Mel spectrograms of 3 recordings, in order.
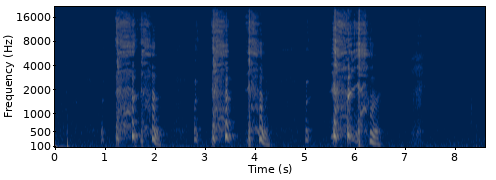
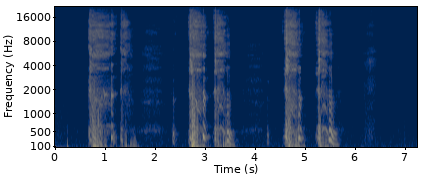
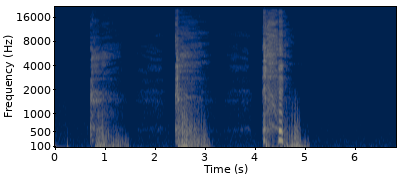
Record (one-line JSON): {"three_cough_length": "8.6 s", "three_cough_amplitude": 1839, "three_cough_signal_mean_std_ratio": 0.42, "cough_length": "7.3 s", "cough_amplitude": 6008, "cough_signal_mean_std_ratio": 0.38, "exhalation_length": "6.8 s", "exhalation_amplitude": 3876, "exhalation_signal_mean_std_ratio": 0.38, "survey_phase": "alpha (2021-03-01 to 2021-08-12)", "age": "65+", "gender": "Female", "wearing_mask": "No", "symptom_new_continuous_cough": true, "symptom_fatigue": true, "symptom_fever_high_temperature": true, "symptom_headache": true, "symptom_change_to_sense_of_smell_or_taste": true, "symptom_onset": "2 days", "smoker_status": "Never smoked", "respiratory_condition_asthma": false, "respiratory_condition_other": false, "recruitment_source": "Test and Trace", "submission_delay": "1 day", "covid_test_result": "Positive", "covid_test_method": "RT-qPCR", "covid_ct_value": 19.8, "covid_ct_gene": "ORF1ab gene", "covid_ct_mean": 20.4, "covid_viral_load": "200000 copies/ml", "covid_viral_load_category": "Low viral load (10K-1M copies/ml)"}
